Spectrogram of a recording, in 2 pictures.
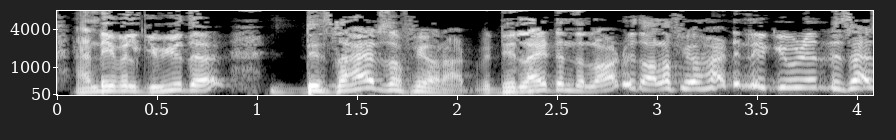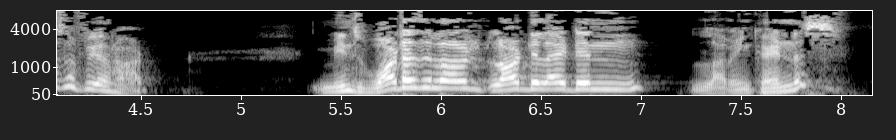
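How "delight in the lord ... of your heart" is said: fast and higher, rushing the verse. Shown as a demonstration. Preacher repeating the verse to the congregation, fast and higher. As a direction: rattle it off quickly and higher.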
